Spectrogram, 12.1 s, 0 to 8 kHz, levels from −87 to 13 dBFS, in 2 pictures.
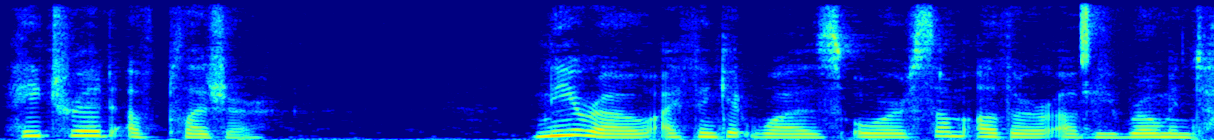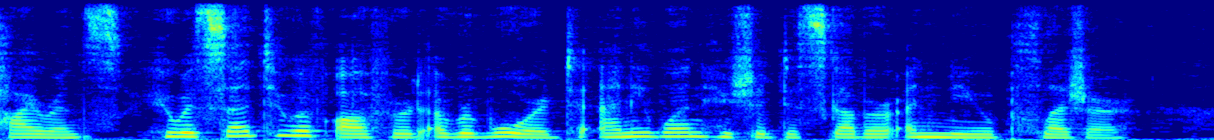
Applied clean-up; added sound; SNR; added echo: neural mask model Resemble Enhance denoiser.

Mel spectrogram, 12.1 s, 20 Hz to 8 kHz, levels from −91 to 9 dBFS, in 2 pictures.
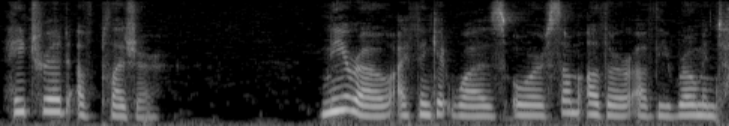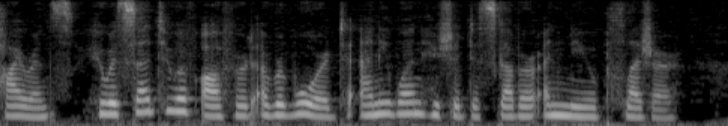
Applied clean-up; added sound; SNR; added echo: none; none; none; none.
